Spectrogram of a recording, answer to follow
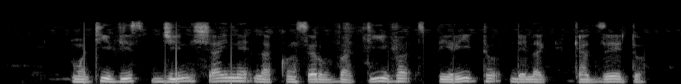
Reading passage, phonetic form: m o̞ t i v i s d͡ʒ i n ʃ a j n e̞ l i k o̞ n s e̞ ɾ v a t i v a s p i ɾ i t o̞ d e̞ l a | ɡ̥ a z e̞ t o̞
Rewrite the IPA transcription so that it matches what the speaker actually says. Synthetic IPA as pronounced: m o̞ t i v i s d͡ʒ i n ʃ a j n e̞ l a k o̞ n s e̞ ɾ v a t i v a s p i ɾ i t o̞ d e̞ l a | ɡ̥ a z e̞ t o̞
